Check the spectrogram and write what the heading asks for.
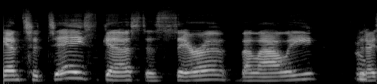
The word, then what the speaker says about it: Vallely: today's guest is sarah valaoi did i say that right it rhymes with galilee so it's vali valley yeah my lord she's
